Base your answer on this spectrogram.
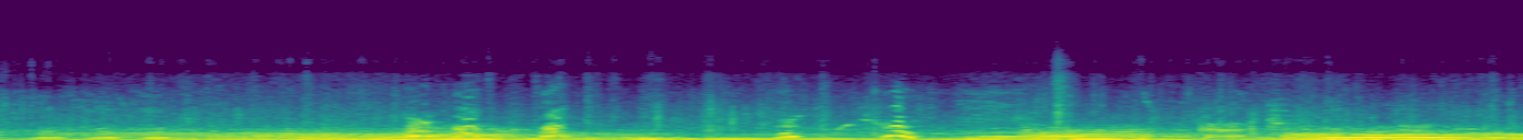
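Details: Angus-Nelore cross cows driven from corral to pasture by three cowboys with six dogs in Paraná, Brazil; deep, drawn-out moos overlapping from several animals, with short higher cries and occasional sharp sounds mixed in.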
